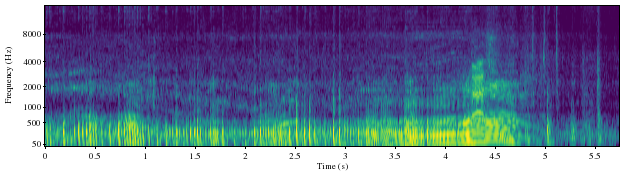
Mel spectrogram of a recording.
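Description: A trials motorcycle at the Scottish Six Days Trial climbs up and across rocks on a section at Gorton. The engine revs and labours close by, with clattering and scraping over the stones and a rising rev near the end. Spectators talk faintly underneath.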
